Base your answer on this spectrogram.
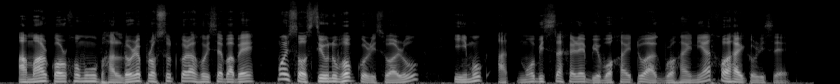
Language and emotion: Assamese, happy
